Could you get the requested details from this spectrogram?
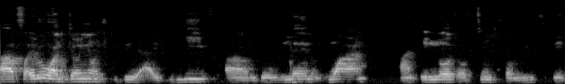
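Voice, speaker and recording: In a dark, mellow tone, a man speaks at a moderate pace with monotone, flat intonation. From Nigeria. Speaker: host of live online blockchain talk series. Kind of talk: live online event hosting. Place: office. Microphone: video call.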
